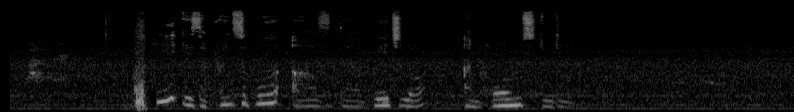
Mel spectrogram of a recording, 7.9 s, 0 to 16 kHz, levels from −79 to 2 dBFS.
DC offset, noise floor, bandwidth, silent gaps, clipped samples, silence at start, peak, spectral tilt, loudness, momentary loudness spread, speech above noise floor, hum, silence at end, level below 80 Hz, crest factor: under 0.1%; -59 dBFS; 11.5 kHz; none; under 0.1%; 0.1 s; -20 dBFS; -3 dB/octave; -39 LUFS; 22 LU; 19 dB; none; 0 s; -78 dBFS; 22 dB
